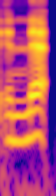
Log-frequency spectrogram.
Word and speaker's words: internet: Many native speakers, especially Americans, will pronounce the T after the N very softly or drop it entirely so it sounds like internet or even innet.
